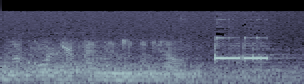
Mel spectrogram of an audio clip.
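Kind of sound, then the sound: signal or alarm, telephone touch-tone dialing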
